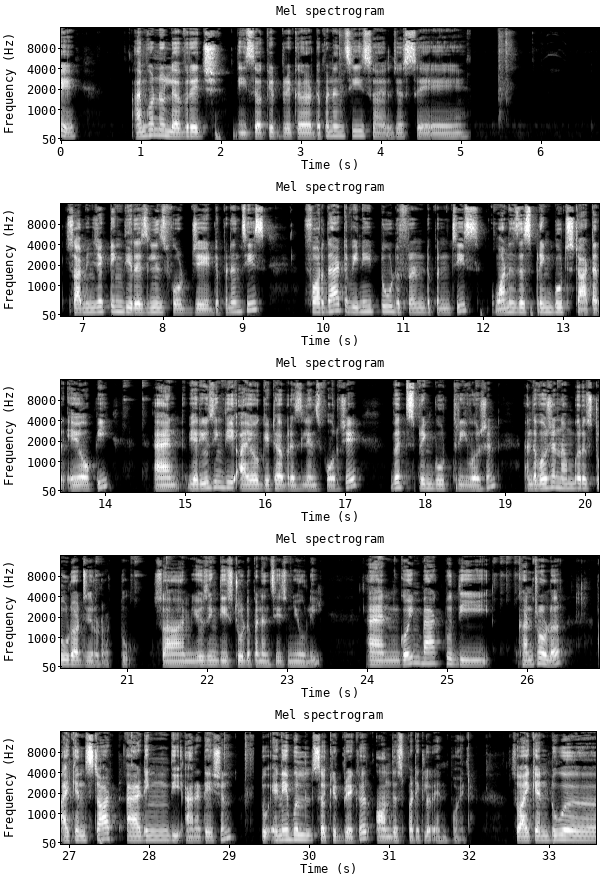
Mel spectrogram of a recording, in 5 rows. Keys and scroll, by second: 5.1 super+j, 6.1 Return.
